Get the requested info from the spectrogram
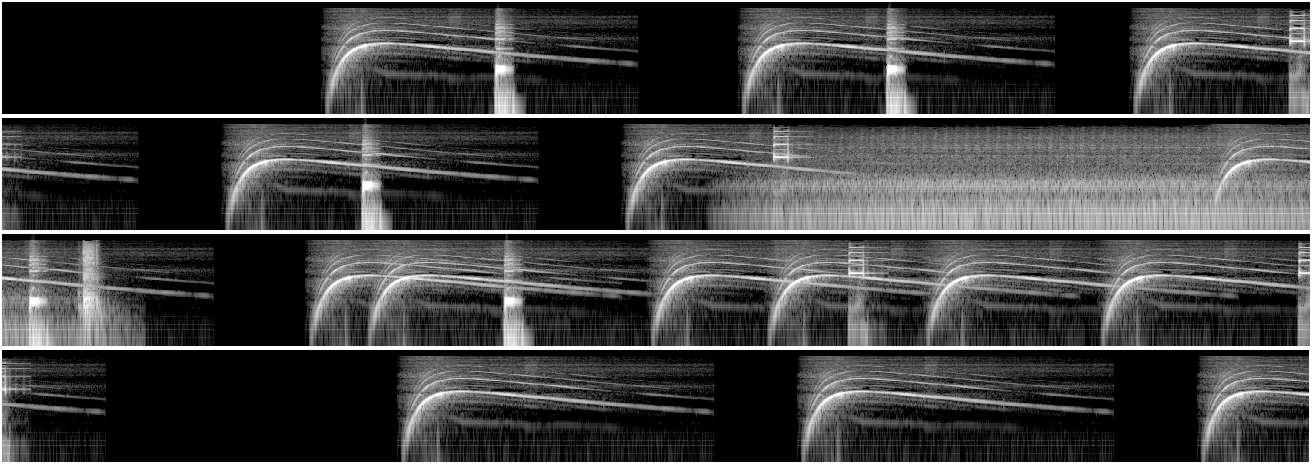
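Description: Cartoon sound effects for groceries hopping onto the checkout belt and into the cart. A string of quick whistly swoops, each rising then falling and ending in a short pop, come about every two seconds, sometimes in quick pairs. A steady buzz runs for a couple of seconds midway.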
